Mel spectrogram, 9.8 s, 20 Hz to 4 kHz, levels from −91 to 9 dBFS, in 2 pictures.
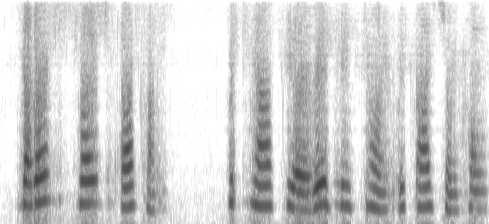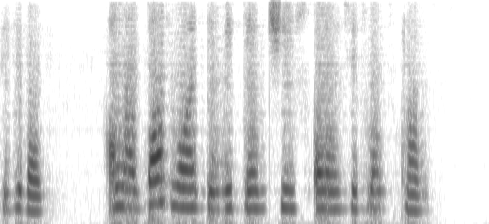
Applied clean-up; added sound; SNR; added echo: neural separator model SepFormer WHAMR!.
